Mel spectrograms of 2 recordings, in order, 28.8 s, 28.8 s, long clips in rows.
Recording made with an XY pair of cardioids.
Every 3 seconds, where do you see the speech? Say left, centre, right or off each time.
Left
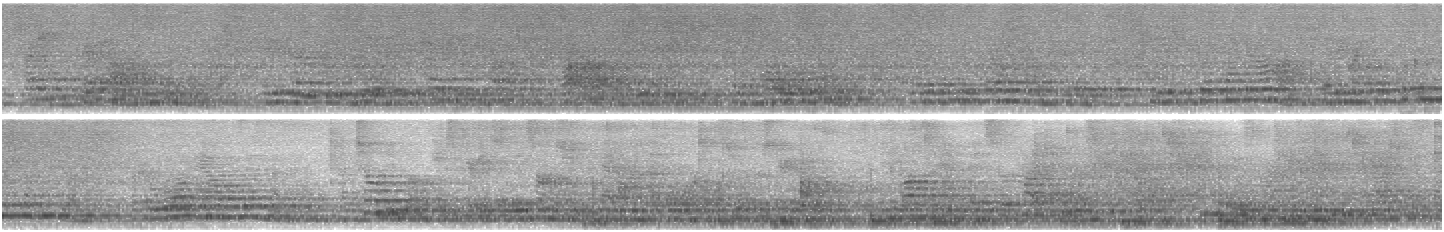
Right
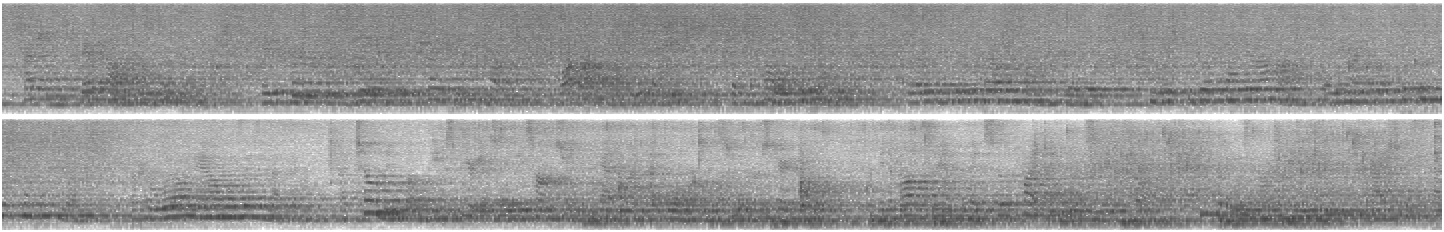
right, right, right, right, centre, right, right, right, right, right.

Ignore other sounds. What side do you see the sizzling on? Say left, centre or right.
right.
